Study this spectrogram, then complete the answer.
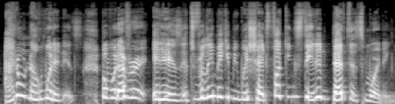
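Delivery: put-on high girl's voice, bitter and rising; Tsitsi lashing out. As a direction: snap back at him as the hurting girl.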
